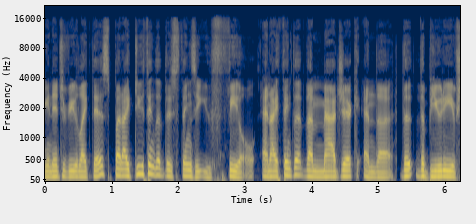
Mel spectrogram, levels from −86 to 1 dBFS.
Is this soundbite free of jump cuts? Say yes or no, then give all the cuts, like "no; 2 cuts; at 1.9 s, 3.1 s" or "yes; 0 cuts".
no; 1 cut; at 5.3 s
